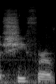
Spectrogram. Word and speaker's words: Siofra: Well, um, Shiffra being an Irish word as I understand it and the SI in Gaelic pronunciations and names being an SH sound. Uh, as in Ashling or Roshene.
